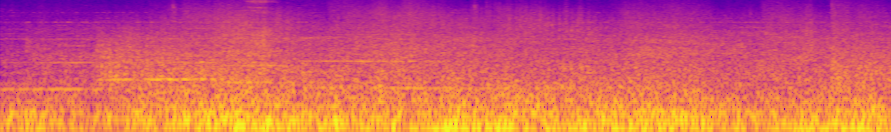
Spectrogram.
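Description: Rain pours down steadily outdoors.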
